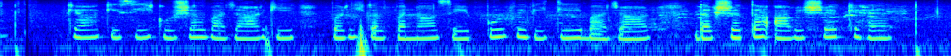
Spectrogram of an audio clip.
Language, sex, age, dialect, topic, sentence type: Hindi, male, 18-24, Marwari Dhudhari, banking, statement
